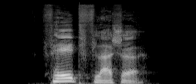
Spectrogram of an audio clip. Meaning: water flask
- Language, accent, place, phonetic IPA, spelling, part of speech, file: German, Germany, Berlin, [ˈfɛltˌflaʃə], Feldflasche, noun, De-Feldflasche.ogg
